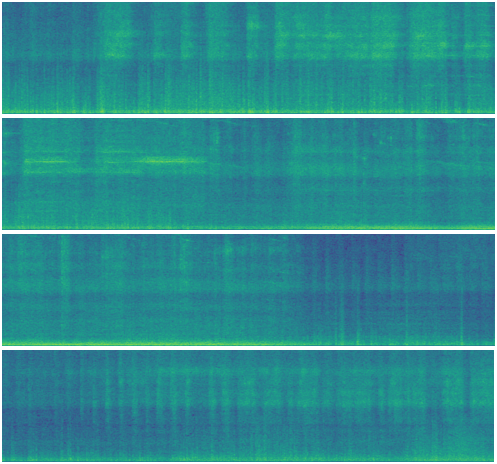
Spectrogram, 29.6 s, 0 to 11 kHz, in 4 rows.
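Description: Rocky Mountaineer passenger train's wheels running on the rails, heard from on board, with a high wheel squeal on the curve for the first ten seconds or so. A louder low rumble comes about 14 seconds in, easing off after about 19 seconds.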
